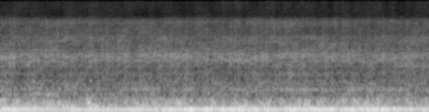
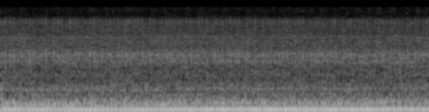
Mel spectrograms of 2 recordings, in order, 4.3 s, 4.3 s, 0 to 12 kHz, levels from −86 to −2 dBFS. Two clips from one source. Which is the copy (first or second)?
first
